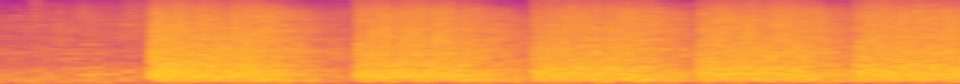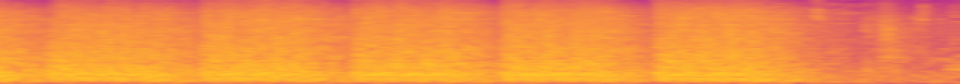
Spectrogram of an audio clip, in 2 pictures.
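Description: Machine gun fire rips out in about ten rapid, evenly spaced bursts, each a loud, dense rattle of shots separated by brief gaps, close and dominating throughout.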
